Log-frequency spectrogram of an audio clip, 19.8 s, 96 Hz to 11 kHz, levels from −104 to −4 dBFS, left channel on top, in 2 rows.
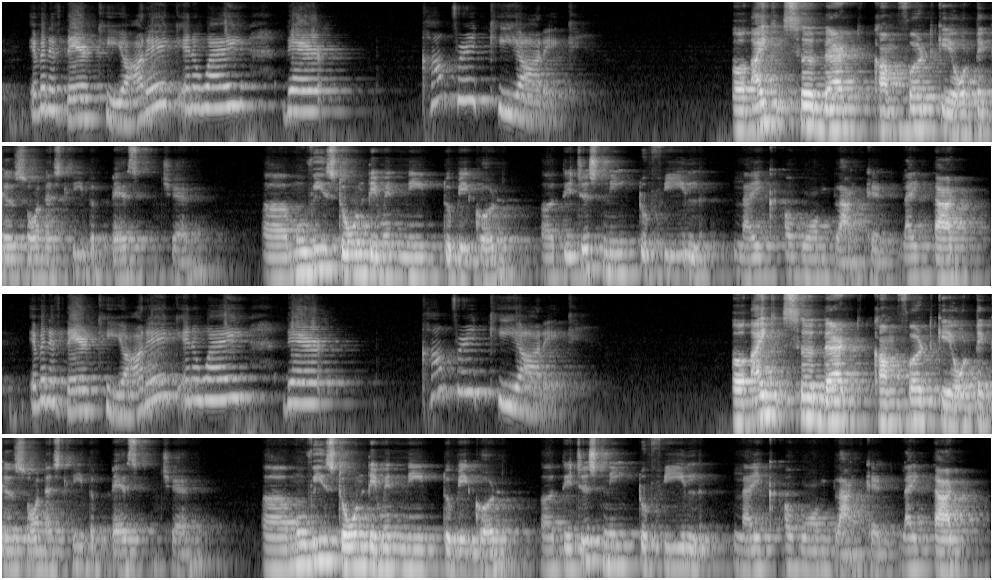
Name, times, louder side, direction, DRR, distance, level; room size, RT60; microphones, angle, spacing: voice 1, 0.3-3.2 4.2-5.6, left 1 dB, 10° right, 3 dB, 2.3 m, -33 dB
voice 2, 7.3-8.5 8.7-11.3 11.6-11.9 12.5-14.9 15.3-16.9 17.2-19.5, right 1 dB, 40° right, 3 dB, 2.7 m, -26 dB
21.5 x 7.2 x 9.0 m, 0.80 s
head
